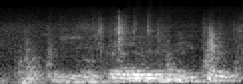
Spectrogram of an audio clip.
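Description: A low-pitched voice talking indistinctly, in drawn-out murmured tones rather than clear words, after a soft knock about a quarter second in.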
